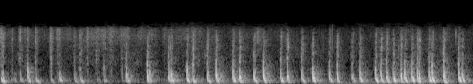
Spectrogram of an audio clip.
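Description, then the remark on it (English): Horse hooves clip-clop in a quick, steady rhythm, dozens of sharp strikes packed close together, fairly loud, with no one talking over them. “Get that horse!”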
